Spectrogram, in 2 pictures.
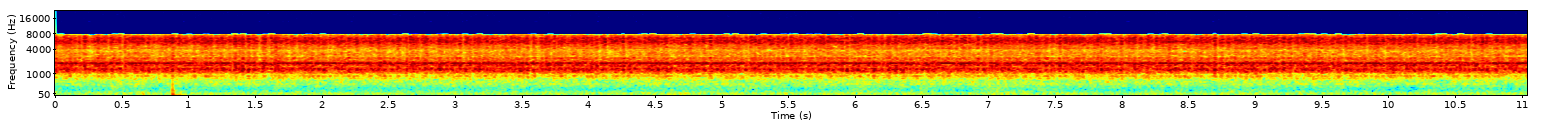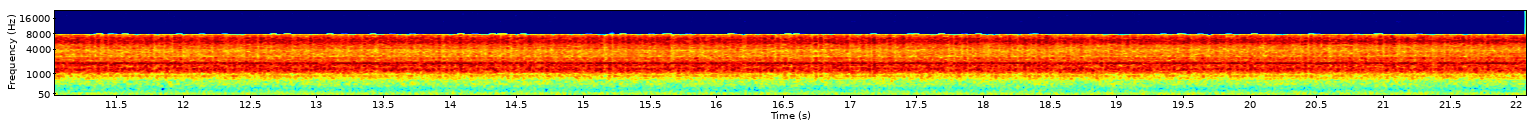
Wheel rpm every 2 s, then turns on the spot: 230, 230, 230, 230, 220, 220, 220, 220, 220, 230, 230.
none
